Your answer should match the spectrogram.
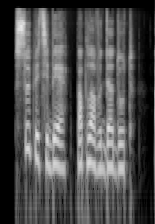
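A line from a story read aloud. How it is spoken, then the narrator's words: Snapping back. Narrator (Russian): огрызнулась я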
